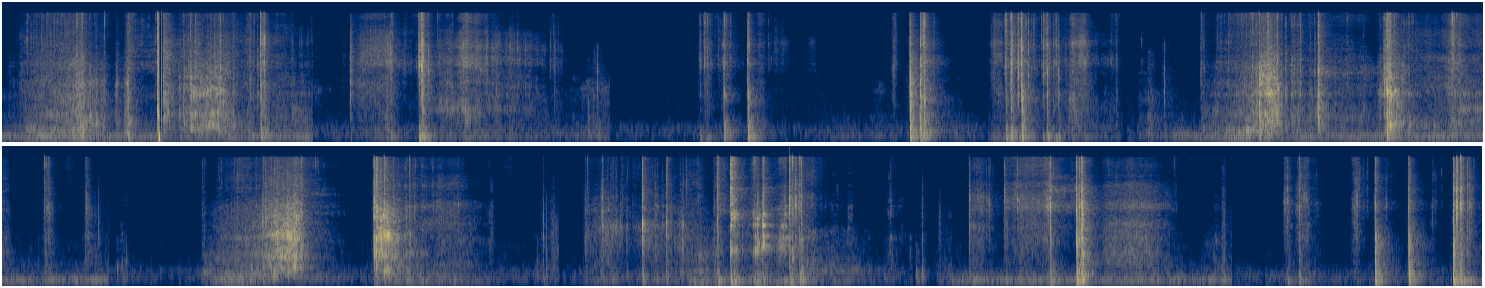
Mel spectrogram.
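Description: Tech Deck fingerboard's small wheels rolling over a tabletop and plastic ramps, with sharp clacks as the board pops and lands. The rolling comes in runs of a second or two, separated by short pauses.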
